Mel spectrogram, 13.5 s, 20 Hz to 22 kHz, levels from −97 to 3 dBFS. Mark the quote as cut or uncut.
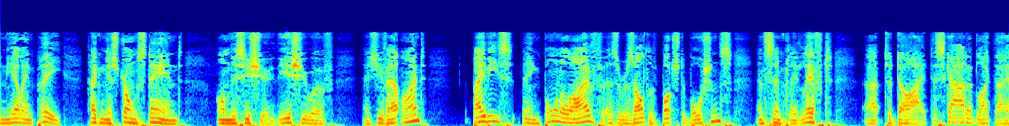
uncut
